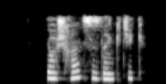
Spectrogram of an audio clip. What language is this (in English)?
Uzbek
